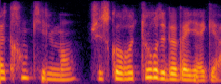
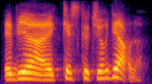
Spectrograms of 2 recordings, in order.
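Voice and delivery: grumbling; 6 dB louder than usual. A narrator's reading. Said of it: "la sorcière grommela".

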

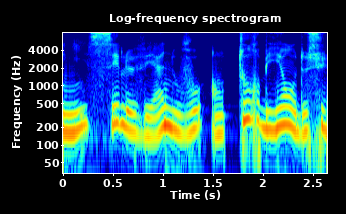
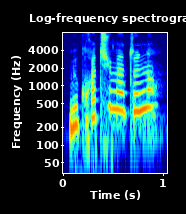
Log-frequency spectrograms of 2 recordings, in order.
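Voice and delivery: very high, little squeaky genie; tiny voice. A narrator's reading. Genie asks from inside the bottle, tiny voice. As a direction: shrink the voice right up high. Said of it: "résonna la petite voix à l'intérieur".

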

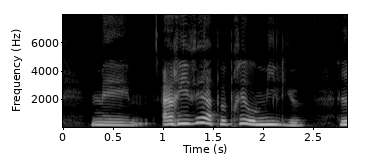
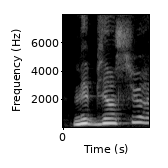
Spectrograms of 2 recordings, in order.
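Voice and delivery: loud, high, eager agreement; delighted burst of assent; very happy; 6 semitones higher, 10 dB louder than usual. A narrator's reading. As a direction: agree with joyful enthusiasm. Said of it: "a dit le crocodile tout heureux".

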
